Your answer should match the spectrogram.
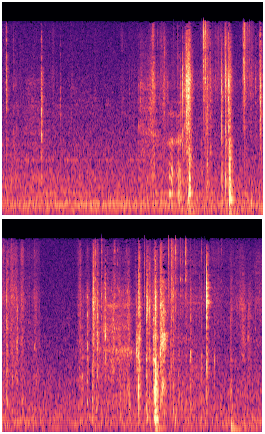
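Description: Tarot cards being handled and sorted: a run of short crisp clicks and rustles about three seconds in, and another from about seven to nine seconds.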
